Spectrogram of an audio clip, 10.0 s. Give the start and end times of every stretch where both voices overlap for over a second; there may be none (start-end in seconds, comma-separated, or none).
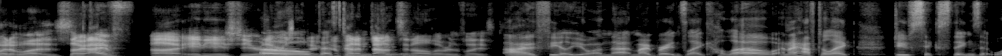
2.6-4.2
